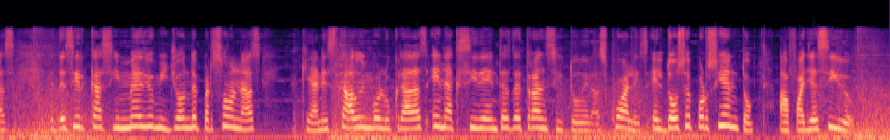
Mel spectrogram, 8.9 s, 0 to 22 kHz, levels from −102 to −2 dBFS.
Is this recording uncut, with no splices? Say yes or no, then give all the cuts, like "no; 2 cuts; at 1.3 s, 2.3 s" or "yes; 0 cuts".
no; 1 cut; at 7.7 s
